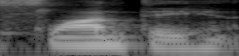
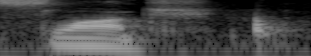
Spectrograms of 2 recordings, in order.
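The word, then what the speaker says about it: Sláinte: it all this time I thought it was slanty and now I find out it's slanch I don't know I don't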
